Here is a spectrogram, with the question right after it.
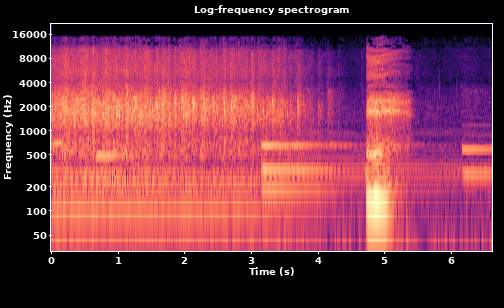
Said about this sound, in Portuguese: Que aplausinho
